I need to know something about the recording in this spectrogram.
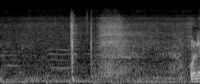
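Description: A pause in speech filled by a low steady hiss, with a single sharp click about two-thirds of a second in. A man's voice starts at the very end.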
